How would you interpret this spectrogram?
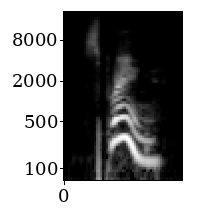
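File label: "spring", American English; gcompris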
